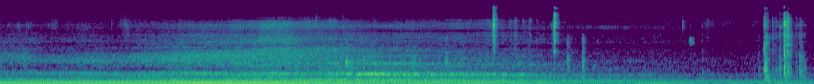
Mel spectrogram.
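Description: Vehicle engine running steadily, heard from inside the cab as a low hum. A swell of louder rushing noise comes a couple of seconds in, and a few sharp clicks follow near the end.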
